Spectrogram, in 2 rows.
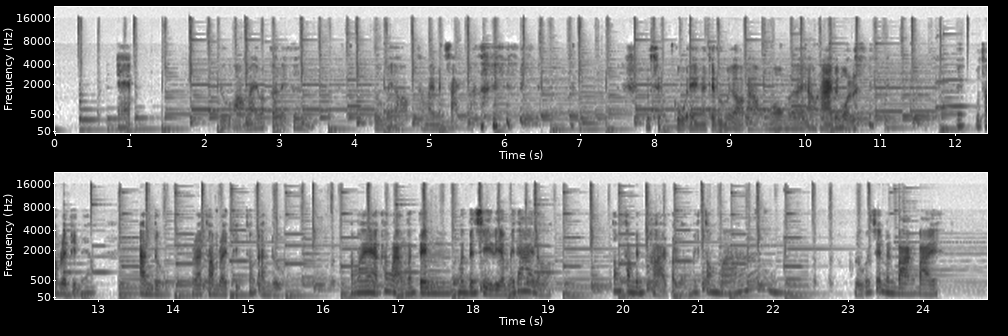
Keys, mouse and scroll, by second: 3.8 click, 5.1 click, 6.8 click, 7.3 click, 9.5 click, 9.9 click, 14.5 click, 15.7 click, 16.1 click, 21.7 click.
